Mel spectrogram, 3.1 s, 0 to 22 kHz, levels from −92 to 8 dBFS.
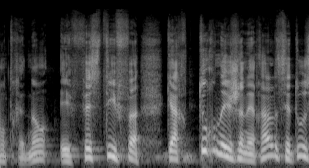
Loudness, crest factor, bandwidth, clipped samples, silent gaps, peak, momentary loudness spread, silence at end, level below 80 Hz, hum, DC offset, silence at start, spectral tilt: -21 LUFS; 20 dB; 16 kHz; under 0.1%; none; -2 dBFS; 8 LU; 0 s; -60 dBFS; none; under 0.1%; 0 s; -5 dB/octave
